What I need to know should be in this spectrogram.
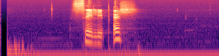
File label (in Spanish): "cuchillo", Kaqchikel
